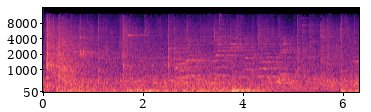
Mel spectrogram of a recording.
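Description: Sounds of a badminton match in a large echoing sports hall. A sharp crack comes right at the start, a few lighter knocks follow, and voices carry through the hall over a low steady hum.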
